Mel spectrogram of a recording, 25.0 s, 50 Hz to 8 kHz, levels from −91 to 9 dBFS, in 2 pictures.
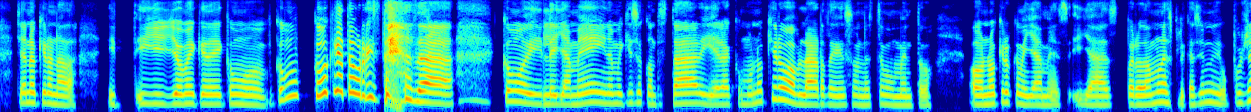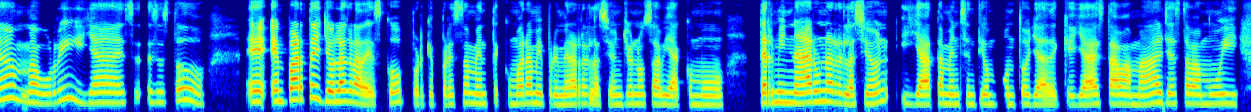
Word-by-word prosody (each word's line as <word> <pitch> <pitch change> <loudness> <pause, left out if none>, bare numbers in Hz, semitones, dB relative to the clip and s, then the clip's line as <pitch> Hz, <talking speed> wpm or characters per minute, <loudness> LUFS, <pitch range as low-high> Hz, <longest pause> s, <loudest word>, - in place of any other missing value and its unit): ya - - -5
no 230 0 0
quiero 225 -1 -3
nada". 190 -2 -4 0.3
Y 195 - -13 0.2
y 210 -2 -5
yo 205 +1 +1
me 215 0 -2
quedé 200 0 -2
como: 195 -3 -5
"¿Cómo 345 +8 -4
cómo 395 +4 +4
que - - +3
ya - - +8
te 470 - +2
aburriste? 390 -8 +4 0.2
O - - -1
sea, 225 -5 +6 0.5
¿cómo?". 250 -1 -2
Y 210 -2 -3
le 200 -1 -2
llamé 205 +4 -2
y 225 - -5
no 215 - -6
me 215 0 -9
quiso 225 +2 -9
contestar, 215 +2 -1
y 200 - -6
era 195 0 -3
como: 195 +1 -14
"No 240 +4 -8
quiero 300 -2 0
hablar 200 -4 +1
de 190 -1 -7
eso 185 +1 -9
en 190 - -10
este 185 +2 -11
momento". 180 - -9 0.3
O: 195 0 -1
"No 200 +2 -2
quiero 235 +1 -5
que 215 - -8
me 190 - -5
llames 185 - -7
y 365 - -15
ya". 185 -1 -4 0.2
"Pero 195 -1 -2
dame 195 +3 -3
una 240 - -1
explicación". 215 -1 -10
Y - - -7
dijo: 215 - -9
"Pues 225 +1 -13
ya, 315 +4 0
me 235 -5 -3
aburrí 235 +7 -3
y 225 - -13
ya 230 0 -1
eso 230 0 -12
eso 235 -1 -9
es 230 - -14
todo". 265 -6 -3 0.4
Eh, 250 0 +8
en 255 0 +4
parte, 300 +4 +7
yo 255 -4 +3
le 250 - +6
agradezco, 235 - 0
porque 205 - -8
precisamente, 210 +2 -6
como 205 0 -5
era 220 +1 +1
mi 215 - -1
primera 195 0 -2
relación, 200 -1 -4
yo 205 0 -4
no 205 0 -4
sabía 200 -1 0
cómo 190 -1 -6 0.3
terminar 230 0 +5
una 250 0 +1
relación, 215 +1 -1
y 200 - -15
ya 195 -1 +4
también 205 -1 -3
sentí 200 0 -7
un 200 -1 -6
punto 200 +1 -7
ya 200 - 0
de 95 - -5
que 190 - -9
ya 195 - +3
estaba 205 -1 +1
mal, 195 +4 0
ya 215 -1 -4
estaba 210 -1 -2
muy 205 +1 -5
210 Hz, 235 wpm, -22 LUFS, 195-230 Hz, 0.5 s, ya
